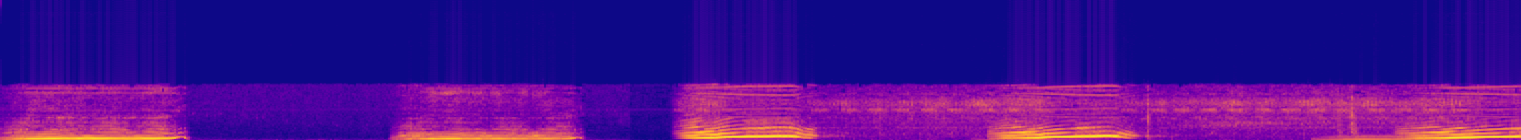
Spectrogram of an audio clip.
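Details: Hyena producing a series of calls: two long steady moaning tones, then three rising whoops climbing steeply from a low start, spaced about three seconds apart, with faint background hiss.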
